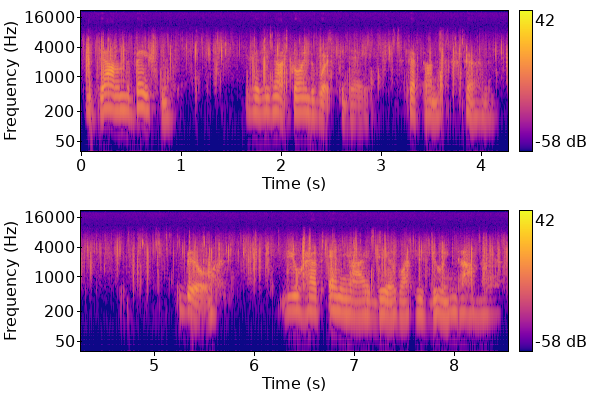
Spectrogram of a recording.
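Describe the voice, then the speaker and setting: A woman's voice: lowish voice, fairly quick, long pauses, lightly acted. A woman playing an anxious, worried wife. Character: worried middle-aged wife and mother, insistent. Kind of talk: 1940s radio drama acting. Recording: muffled old radio recording with faint hiss.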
